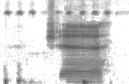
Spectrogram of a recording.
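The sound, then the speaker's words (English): A cricket chirps steadily in the background, a thin, high, evenly spaced pulse running through the whole moment, while a voice briefly speaks and hums over it. “I can hear a cricket somewhere.”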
